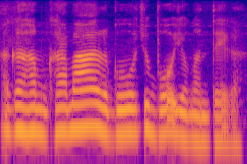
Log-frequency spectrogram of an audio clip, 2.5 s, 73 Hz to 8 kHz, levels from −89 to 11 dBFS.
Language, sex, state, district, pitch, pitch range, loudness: Wancho, female, Arunachal Pradesh, Longding, 180 Hz, 170-190 Hz, -15 LUFS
